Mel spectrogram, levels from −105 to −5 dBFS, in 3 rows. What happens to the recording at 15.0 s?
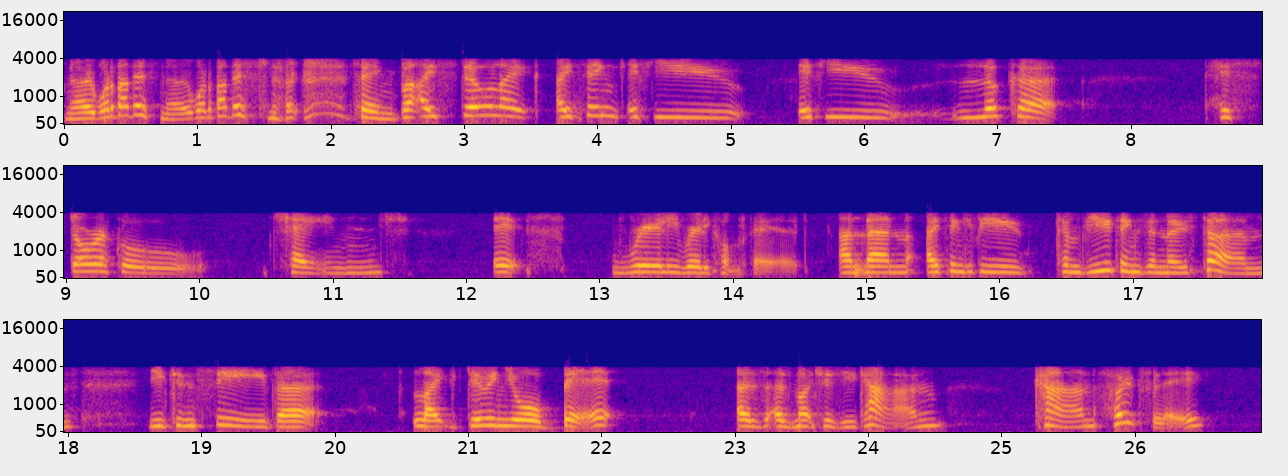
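From 14.92 to 15.00 s, just after "it's really really complicated" and before "then i think if", there is a burst of lost GSM frames lasting about 40 ms, which fits two 20 ms frames going missing. The decoder fills the gap by repeating the last good frame's settings, so the sound holds briefly as a rough, metallic ring. A plain dropout would leave silence instead. This loss is too short to fade fully, so the ring runs straight into the next words. Throughout the clip, the GSM full-rate codec adds a buzzy, gravelly roughness and limits the band to about 200 Hz to 3.7 kHz.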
